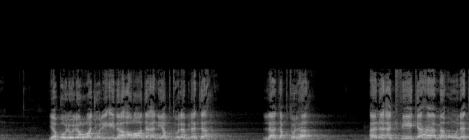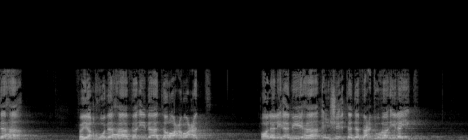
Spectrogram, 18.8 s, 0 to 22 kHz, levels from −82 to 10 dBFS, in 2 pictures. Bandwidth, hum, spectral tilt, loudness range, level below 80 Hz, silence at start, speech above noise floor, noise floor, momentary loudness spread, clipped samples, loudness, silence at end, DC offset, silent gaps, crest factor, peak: 11.5 kHz; none; -3 dB/octave; 4 LU; -58 dBFS; 0 s; 34 dB; -52 dBFS; 9 LU; under 0.1%; -18 LUFS; 0.6 s; under 0.1%; none; 16 dB; -2 dBFS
